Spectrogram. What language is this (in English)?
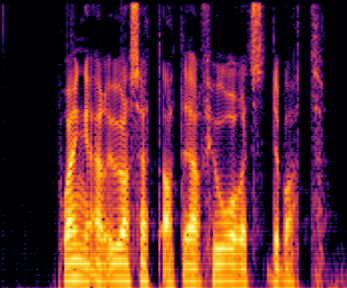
Norwegian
